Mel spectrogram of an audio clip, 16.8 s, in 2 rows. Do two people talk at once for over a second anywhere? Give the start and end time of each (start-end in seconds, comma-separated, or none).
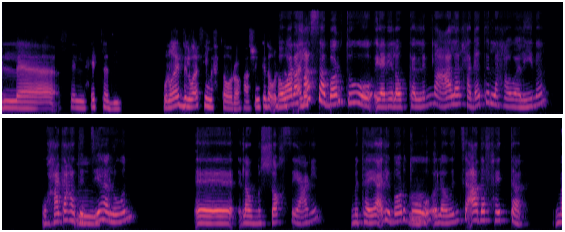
none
